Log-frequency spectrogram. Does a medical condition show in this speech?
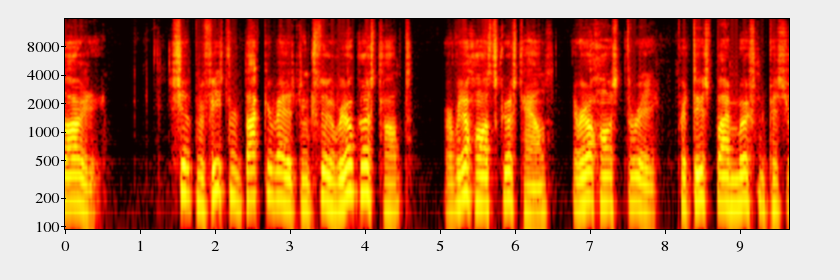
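Yes: ataxia; may slur speech, may sound drunk.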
